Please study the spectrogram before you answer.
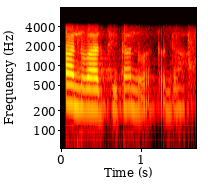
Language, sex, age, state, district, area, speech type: Punjabi, female, 18-30, Punjab, Patiala, urban, conversation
